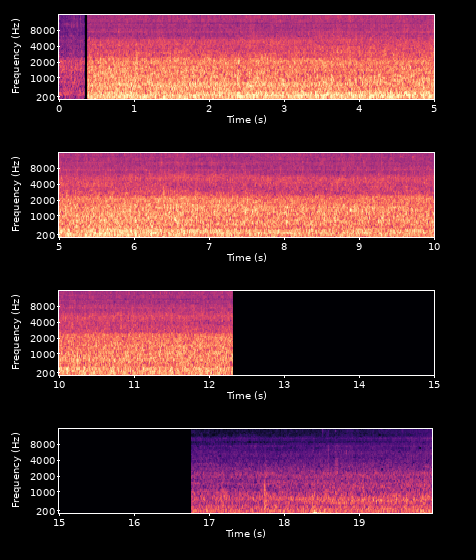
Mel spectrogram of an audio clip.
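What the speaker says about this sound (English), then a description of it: "next to this beautiful little creek" A small creek flows steadily in the open air, a continuous broadband rush of water lasting about twelve seconds, then silence, then a quieter stretch of flowing water with one brief knock.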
